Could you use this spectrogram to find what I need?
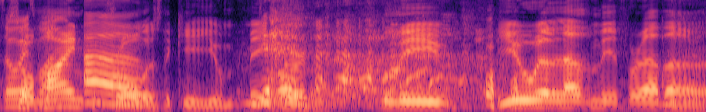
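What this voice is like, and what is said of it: Alec Guinness Jedi impression. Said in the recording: “best impression ever of a Jedi... Your Sir Alec Guinness impression?... I like that voice... very good at voices”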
